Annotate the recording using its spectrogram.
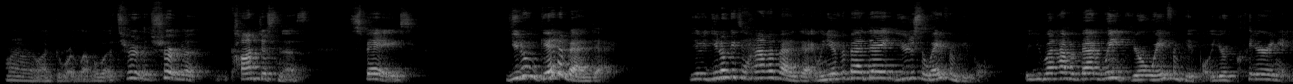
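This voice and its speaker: A woman's voice: medium pitch, a bit bright. A middle-aged woman giving a casual, frank spiritual talk as an intuition coach. She swears freely and often repeats herself. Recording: roomy echo.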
